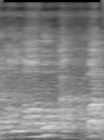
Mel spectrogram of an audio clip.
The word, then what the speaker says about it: আল্লাহু আকবার: আল্লাহু আকবার উচ্চারণ করার সময় আকবারের রাকে টেনে পড়া ঠিক হবে কিনা? না, ঠিক হবে কেন? তাকবীরের সাথে বলতে হবে আল্লাহু আকবার, আল্লাহু আকবার, এরকম বলা যাবে না।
